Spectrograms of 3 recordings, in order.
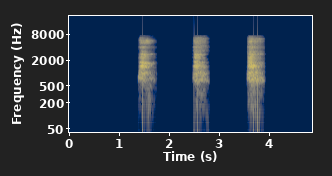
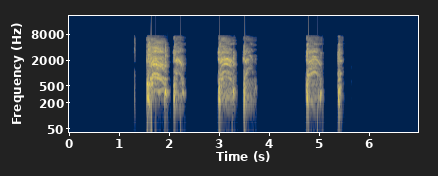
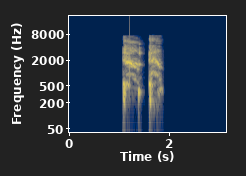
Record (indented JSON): {
  "exhalation_length": "4.9 s",
  "exhalation_amplitude": 16796,
  "exhalation_signal_mean_std_ratio": 0.31,
  "three_cough_length": "7.0 s",
  "three_cough_amplitude": 26434,
  "three_cough_signal_mean_std_ratio": 0.35,
  "cough_length": "3.2 s",
  "cough_amplitude": 26594,
  "cough_signal_mean_std_ratio": 0.35,
  "survey_phase": "beta (2021-08-13 to 2022-03-07)",
  "age": "65+",
  "gender": "Female",
  "wearing_mask": "No",
  "symptom_none": true,
  "symptom_onset": "7 days",
  "smoker_status": "Ex-smoker",
  "respiratory_condition_asthma": false,
  "respiratory_condition_other": false,
  "recruitment_source": "REACT",
  "submission_delay": "2 days",
  "covid_test_result": "Negative",
  "covid_test_method": "RT-qPCR"
}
